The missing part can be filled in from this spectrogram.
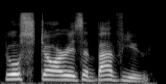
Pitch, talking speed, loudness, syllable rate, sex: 200 Hz, 180 wpm, -17 LUFS, 4.9 syllables/s, female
